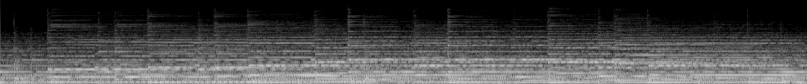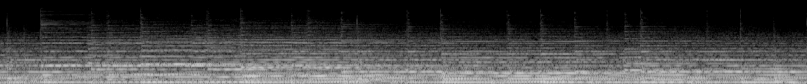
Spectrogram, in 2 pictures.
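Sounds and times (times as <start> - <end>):
Celtic fantasy hymn music: 0.0 - 16.1.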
